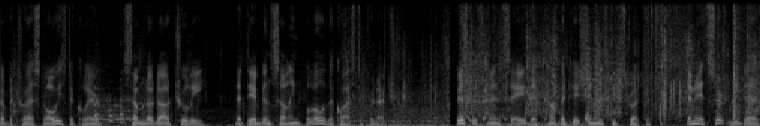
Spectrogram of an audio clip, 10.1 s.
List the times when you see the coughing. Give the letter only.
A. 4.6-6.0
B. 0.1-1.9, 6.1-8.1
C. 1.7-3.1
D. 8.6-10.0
B.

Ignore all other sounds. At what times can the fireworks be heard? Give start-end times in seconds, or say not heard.
8.6-10.0.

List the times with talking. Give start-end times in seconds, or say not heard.
0.0-10.0.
